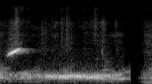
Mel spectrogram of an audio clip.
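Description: A Chinese breed pigeon cooing up close, a short rising note followed by a steady low rolling coo, then a brief pause and another low coo beginning.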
